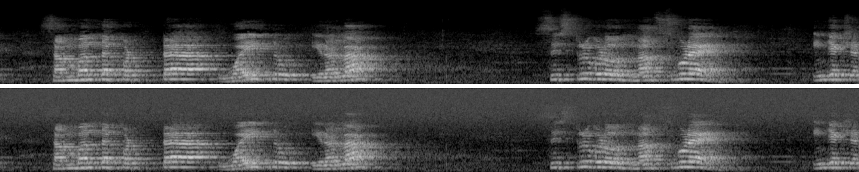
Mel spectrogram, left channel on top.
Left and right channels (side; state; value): right; noise; hiss, 9 dB below the sound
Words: ಸಂಬಂಧಪಟ್ಟ ವೈದ್ಯರು ಇರಲ್ಲ, ಸಿಸ್ಟರ್ಗಳು ನರ್ಸ್ಗಳೇ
